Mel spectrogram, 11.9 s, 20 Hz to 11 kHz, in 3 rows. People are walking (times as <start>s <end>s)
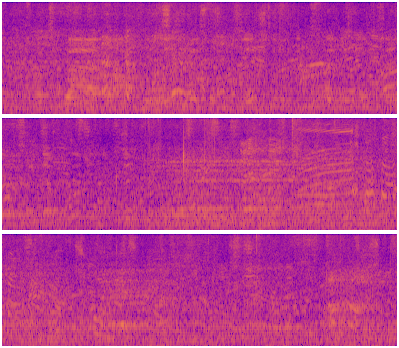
4.7s 11.8s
